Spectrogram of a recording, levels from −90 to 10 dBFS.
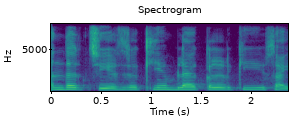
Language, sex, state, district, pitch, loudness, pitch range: Hindi, female, Uttar Pradesh, Shamli, 210 Hz, -23 LUFS, 205-220 Hz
